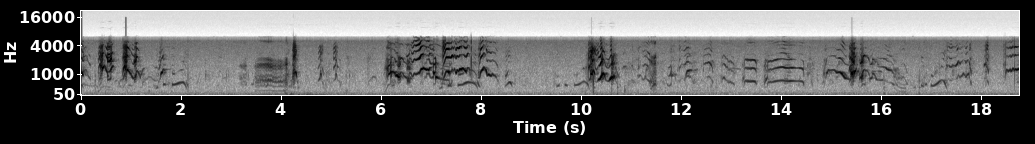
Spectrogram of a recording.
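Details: Siberian Husky puppies from a show and racing litter whimper and yip, high wavering squeals and short yelps overlapping in bursts, several pups calling at once with brief pauses between flurries.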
